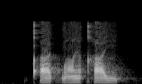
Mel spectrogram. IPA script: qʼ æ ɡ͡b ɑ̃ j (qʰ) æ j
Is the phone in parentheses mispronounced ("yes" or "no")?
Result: no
